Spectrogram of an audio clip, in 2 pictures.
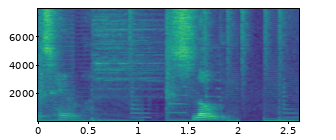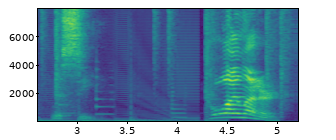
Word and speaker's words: Kawhi Leonard: Kawhi Leonard. Some people may say his name as Quiet Leonard.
